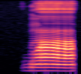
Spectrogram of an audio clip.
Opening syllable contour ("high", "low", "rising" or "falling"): high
